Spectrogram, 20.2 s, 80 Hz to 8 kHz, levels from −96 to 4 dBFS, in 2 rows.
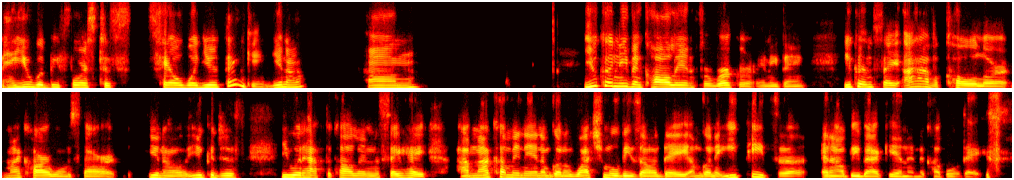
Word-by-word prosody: you 190 +4 +2
would 210 -3 +3
be 205 -1 -2
forced 200 0 -1
to 180 - +2
s - - -11 0.3
tell 200 -2 +3
what 185 -1 0
you're 205 0 +5
thinking, 285 - -2
you 200 - +3
know. 215 +1 -1 0.7
Um 185 +2 -2 1.6
You 270 +8 +5
couldn't 310 -4 +2
even 235 -6 +1
call 215 0 +5
in 195 -2 0
for 170 -2 -6
work 185 +1 +2
or 135 -2 -6
anything. 145 -1 -6 0.4
You 205 - +4
couldn't 220 -1 +2
say, 200 -4 0
I - - +3
have 245 -7 -2
a - - -4
cold 165 -3 +2
or 140 0 -1
my 175 +1 -4
car 165 -3 +2
won't 140 -1 -4
start, 140 -1 -2 0.3
you 190 -1 +2
know, 155 -1 -2
you 185 +4 0
could 190 -2 0
just, 170 -1 -1 0.4
you 200 0 +4
would 200 -1 +5
have 190 -1 0
to - - -5
call 180 -2 0
in 165 -1 -3
and 160 0 -6
say, 170 0 +1
hey, 165 -4 +2 0.3
I'm 160 +2 +2
not 195 +3 +3
coming 200 -5 +1
in, 170 -1 0
I'm 165 - -2
gonna 160 -1 +2
to - - -1
watch 160 +4 +1
movies 165 -4 +2
all 150 -1 +3
day. 145 -1 +3
I'm 155 - -4
gonna 155 -1 +1
eat 180 +1 0
pizza 150 -10 -1 0.2
and 160 -1 +2
I'll 150 -2 0
be 145 +1 +3
back 140 -1 +2
in 135 -2 -1
in 125 -1 -11
a - - -9
couple 130 - -6
of 125 - -17
days. - - -6
175 Hz, 215 wpm, -23 LUFS, 155-200 Hz, 1.6 s, you're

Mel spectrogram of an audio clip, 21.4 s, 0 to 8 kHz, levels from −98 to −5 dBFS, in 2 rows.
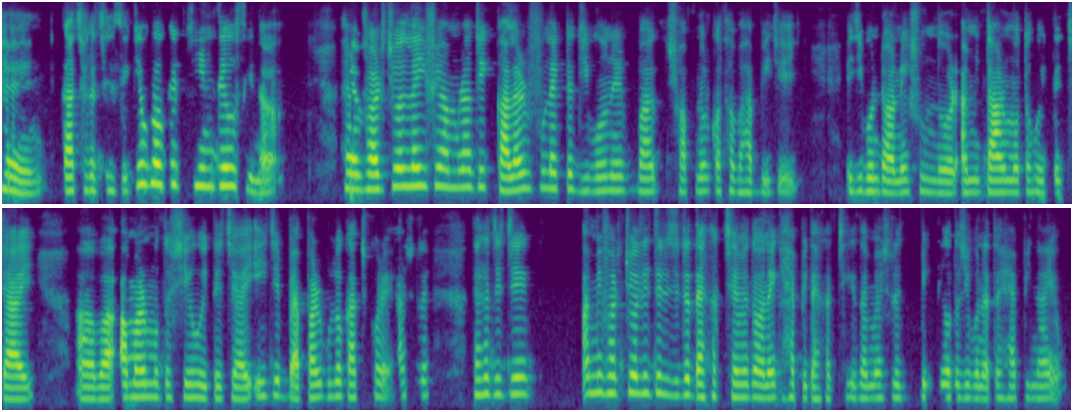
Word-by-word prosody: হ্যাঁ, 195 -7 +4 0.4
কাছাকাছি 205 0 +2
আছি 195 0 -8
কেউ 300 +1 +5
কাউকে 300 0 +7 0.2
চিনতেওছি 270 -3 +3
না। - - +2 0.8
হ্যাঁ, 230 -1 +6
ভার্চুয়াল 225 +4 +6
লাইফে 275 +1 +3
আমরা 250 +1 0
যে 260 - 0 0.2
কালারফুল 225 +5 +4
একটা 230 0 -3
জীবনের 205 +1 -3 0.2
বা 190 - +2 0.3
স্বপ্নের 195 +1 -6
কথা 195 +1 -5
ভাবি 180 +1 -6
যে - - -7 0.6
এই 195 - -4
জীবনটা 195 -1 0
অনেক 175 +1 -1
সুন্দর, 175 -3 -2
আমি 180 +1 -3
তার 180 0 +7
মতো 180 +1 -3
হইতে 180 0 -6
চাই 170 -1 +6 0.5
আ - - +1 0.2
বা 175 - +6 0.2
আমার 200 +1 +5
মতো 195 0 -5
সে 195 - -3
হইতে 180 -1 -3
চায়, 170 -2 +2
এইযে 215 +1 -3
ব্যাপারগুলো 200 +2 +1
কাজ 190 0 0
করে। 205 - -2 0.2
আসলে 215 +1 -10 0.5
দেখা 230 +1 +1
যায় 240 0 -4
যে 245 - +3 0.7
আমি 255 +1 +1
ভার্চুয়ালিটি 255 0 +1 0.2
যেটা 230 +2 +1
দেখাচ্ছি 200 +1 -3
আমি 195 0 0
তো - - +4
অনেক 185 +1 +2
হ্যাপি 195 -2 -5
দেখাচ্ছি, 170 0 -10
কিন্তু 190 -1 -5
আমি 185 +1 -3
আসলে 190 +1 -7 0.2
ব্যক্তিগত 195 0 -4
জীবনে 180 -1 -3
এত - - -10
হ্যাপি 180 +1 -7
নাইও। 180 - -4
200 Hz, 170 wpm, -22 LUFS, 185-230 Hz, 0.8 s, কাউকে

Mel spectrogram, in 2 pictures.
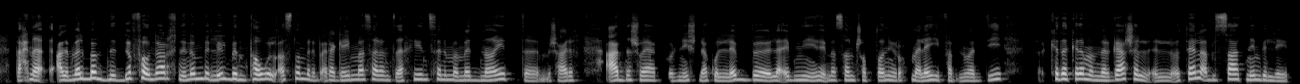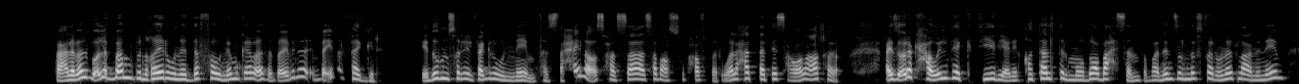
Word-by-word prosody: فإحنا - - +2
على 195 0 +3
بال 245 +4 +3
ما 290 - +9
بنتدفى 245 +4 +1
ونعرف 270 -1 +2
ننام 245 +6 +2
بالليل 250 -1 +1
بنطول 240 0 +2
أصلًا، 255 +6 -2
بنبقى 185 -6 -4
راجعين 195 +1 -3
مثلًا 225 -1 0
داخلين 195 +7 -3
سينما 210 -4 -2
midnight 200 +5 -2
مش 165 +1 -8
عارف 185 +3 -2 0.3
قعدنا 205 +1 +3
شويّة 200 -1 -2
على 190 - -3
الكورنيش 185 +1 -8
ناكل 180 0 -3
لب، 210 +1 0
لأ، 185 -1 +2
إبني 195 -1 -3
مثلًا 200 +1 -4
شبطان 185 0 -3
يروح 185 -1 -5
ملاهي 185 +2 +1
فبنوديه. 175 +5 -5 0.5
كده، 250 -2 +4
كده، 250 0 +4
ما 220 - +1
بنرجعش 225 +6 +1
ال 205 -7 -1
الأوتيل، 175 - 0
قبل 195 - -2
الساعة 225 +4 +2
02:00 210 -7 -3 0.7
فعلى 215 - +6
بال 300 +7 +6
باقول - - +3
لك - - +3
بقى 305 +4 +6
ما 310 - +3
بنغير 280 +1 +5
ونتدفى 255 +2 +2
وننام 245 -1 +2
وكده 275 +1 +2
بتت - - -5
بقينا 350 +2 0
بقينا 225 - -4
الفجر 230 - -4 0.4
يا 165 - 0
دوب 265 +9 +2
نصلي 270 0 0
الفجر 235 +2 0
وننام، 185 - -2
فاستحالة 315 - -2
أصحى 220 - -3
الساعة 235 +4 +2
07:00 225 -5 -4
الصبح - - -4
أفطر 200 0 -6
ولا - - -1
حتّى 275 -2 0
21:00 245 -7 -4
ولا 235 +6 +1
22:00. 245 -2 -1 0.5
عايزة - - +5
أقول - - +6
لك 340 - +1
حاولنا 280 +6 +3
كتير 250 0 -3
يعني 185 -3 -1
قتلت 265 +6 0
الموضوع 210 +1 +2
بحثًا. 250 -8 -1
طب 200 - -8
هننزل 250 +5 -1
نفطر 270 -2 -2
ونطلع 250 +1 +1
ننام؟ 250 +10 -2
225 Hz, 195 wpm, -22 LUFS, 190-255 Hz, 0.7 s, ما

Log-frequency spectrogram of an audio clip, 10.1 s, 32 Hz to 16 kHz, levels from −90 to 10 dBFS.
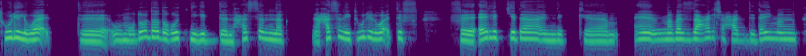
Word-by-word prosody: طول 245 +2 +3
الوقت 215 -2 +4 0.7
والموضوع 185 +6 0
ده 260 -1 +3
ضاغطني 215 -2 +1
جدًا، 180 -2 -2
حاسّة 225 +6 -2
إنك 200 -5 0 0.3
حاسة 235 +3 -1
إني 220 -5 +3
طول 245 +5 -3
الوقت 225 +1 +1
ف 225 0 -8 0.4
في 180 -3 +2
قالب 245 +7 +4
كده 225 -3 +3
إنك 180 -2 -3 0.3
آمم، 170 0 -4 0.6
ما 210 - +2
بازعّلش 220 +2 +1
حد، 190 -3 -5
دايمًا 215 +2 -1
215 Hz, 130 wpm, -23 LUFS, 185-230 Hz, 0.7 s, الوقت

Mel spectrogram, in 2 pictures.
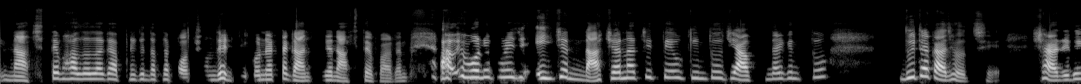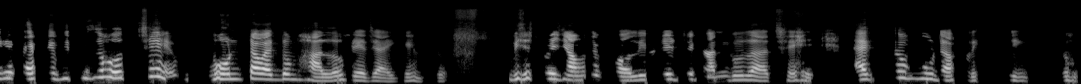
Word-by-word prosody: নাচতে 185 - +1
ভালো 250 -1 +3
লাগে 250 0 +1
আপনি 230 - -11
কিন্তু 235 -1 -4
আপনার 230 -3 -6
পছন্দের 210 +10 0
যেকোনো 225 - -5
একটা 260 - +1
গান 170 - +6
শুনে 200 - -2
নাচতে 150 +5 -2
পারেন। 150 +2 -7 0.4
আমি - - +6
মনে 330 0 +5
করি 335 0 +1
যে - - -3 0.2
এই 290 - +5
যে 350 - +4 0.2
নাচানাচিতেও 300 +4 +2
কিন্তু 285 0 -5 0.2
যে 280 - -1
আপনার 240 +6 -6
কিন্তু 280 +3 -9 0.9
২ 320 - +4
টা 375 - +9
কাজ 200 - +8
হচ্ছে, 150 -1 -12 0.5
শারীরিক 210 +4 +4
একটা 255 - -11
activities 270 +2 -8
ও - - -1
হচ্ছে, 305 +4 -3 0.6
মনটাও 245 0 +4
একদম 235 +2 -3 0.2
ভালো 170 -1 0
হয়ে 185 -3 -3
যায় 150 -4 -5
কিন্তু। 160 -3 -16 0.7
বিশেষ 260 0 -2
করে 260 -1 +2
যে - - -2
আমাদের 205 +2 -10 0.2
Bollywood 190 +3 -3
এর 240 - -3
যে - - -7
গানগুলো 195 +4 -4
আছে 175 - -14 0.7
একদম 300 +6 -6
mood 250 -5 -4
uplifting 180 0 -16 0.4
কিন্তু। 190 - -12
235 Hz, 145 wpm, -20 LUFS, 190-275 Hz, 0.9 s, টা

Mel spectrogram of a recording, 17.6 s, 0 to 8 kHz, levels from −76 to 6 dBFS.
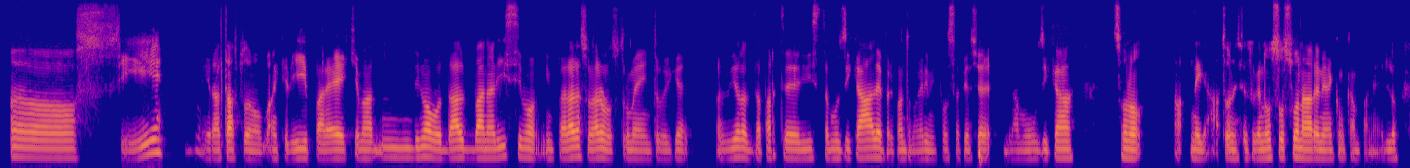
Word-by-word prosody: Uhm, 120 -2 +3
sì, 120 +5 -5
in 205 +3 -8
realtà 115 +1 +3
sono 105 -3 -2
anche 115 -2 -7
lì 115 +2 -1
parecchio, 110 +1 +2
ma, 115 0 +2
mhmm, 125 +1 -5
di 125 - -4
nuovo 130 -3 +4
dal 120 +2 +4
banalissimo 120 +1 +1
imparare 120 +3 +3
a - - +2
suonare 120 -2 +2
uno 115 -3 +2
strumento, 110 0 -5
perché 110 0 -7 0.3
almeno 125 +2 -1
da 110 0 -5
parte 115 0 -1
di 115 - -4
vista 115 -1 -6
musicale, 120 +2 +3
per 105 - -9
quanto 110 +1 -5
magari 110 +2 -7
mi 105 -1 -9
possa 115 -1 -10
piacere 115 - -3
la 110 - -13
musica, 115 +2 0 0.5
sono, 120 -2 +3 0.3
a - - -7
negato 115 -1 -2
nel 110 -1 -3
senso 115 -1 -8
che 115 - +1
non 120 +2 +2
so 125 0 +1
suonare 115 -3 +6
neanche 110 -1 0
un - - -8
campanello 115 +2 -9
115 Hz, 155 wpm, -24 LUFS, 110-125 Hz, 0.5 s, suonare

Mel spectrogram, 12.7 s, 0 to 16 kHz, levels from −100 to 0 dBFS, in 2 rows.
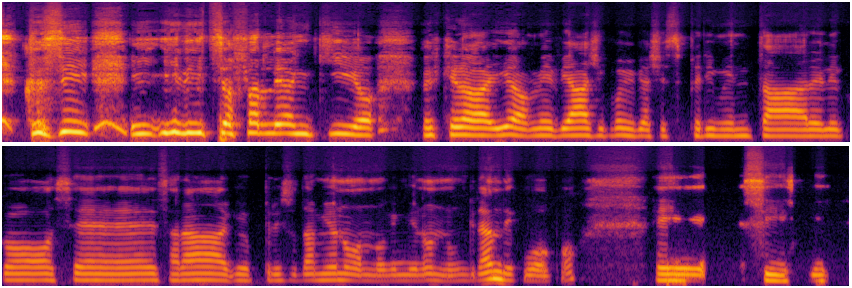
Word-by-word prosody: Così, 260 +3 +7 0.3
i 230 +4 +4
inizio 250 -1 +6
a - - +4
farle 240 0 +3
anch'io, 225 -3 +1 0.3
perché 190 +2 -2
no 195 -2 +4
io 185 0 +1
a - - -7
me 180 +1 -5
piace, 185 0 -2
poi 185 +2 -8
mi 175 - -7
piace 170 0 -10
sperimentare 170 0 -6
le 170 -1 -8
cose, 165 0 -8
sarà 165 +1 -7
che 160 - -12
ho 155 - -14
preso 160 -2 -17
da 160 +1 -12
mio 165 +1 -9
nonno, 155 -3 -11
che 150 - -15
mio 150 0 -14
nonno 160 -2 -12
è - - -17
un 155 - -19
grande 165 +1 -4
cuoco, 150 +5 -13 0.5
e 160 -2 -2 0.2
sì, 155 -3 -2 0.2
sì. 150 -1 -10
170 Hz, 165 wpm, -18 LUFS, 160-190 Hz, 0.5 s, Così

